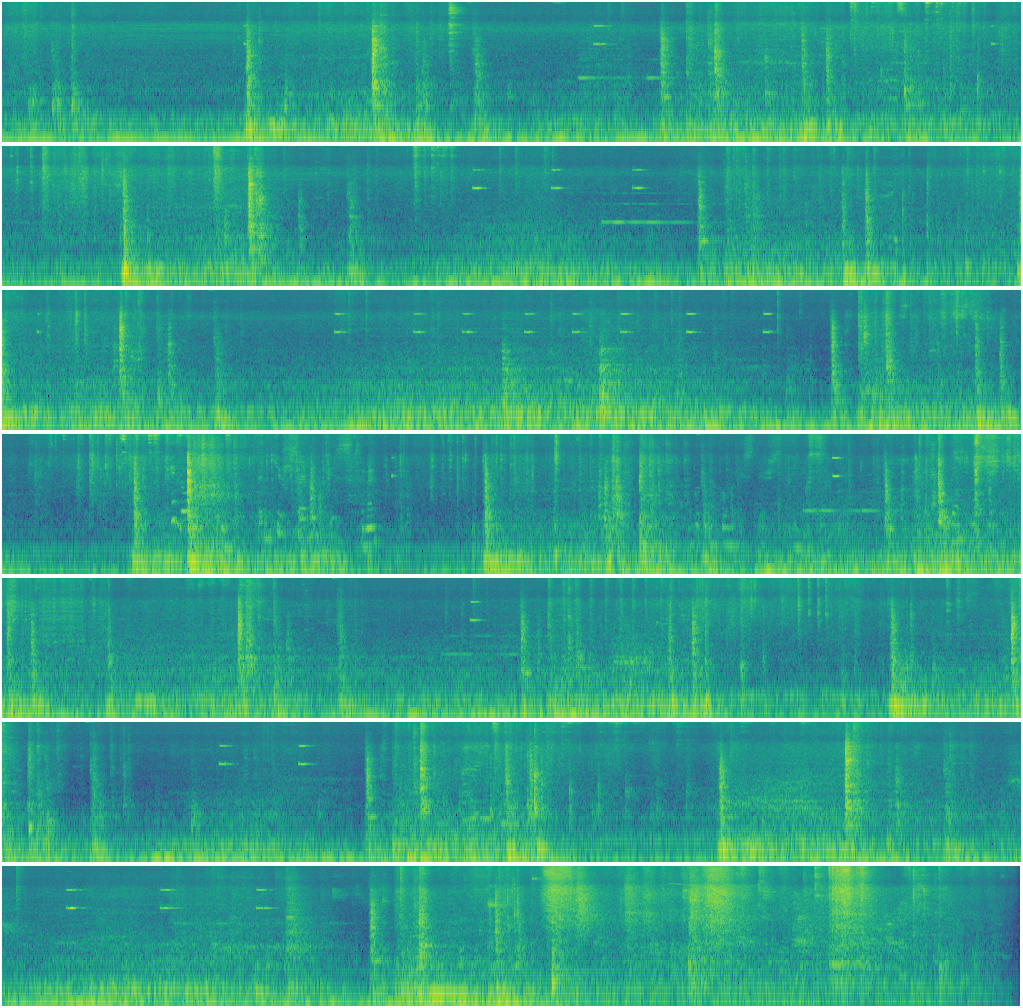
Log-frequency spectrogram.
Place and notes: vancouver, burrard street, hotel elevator
big hotel, pretending to be fancy, hotel elevator, servants and janitors entering and exiting on different floors
soundmap international
social ambiences/ listen to the people - in & outdoor nearfield recordings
